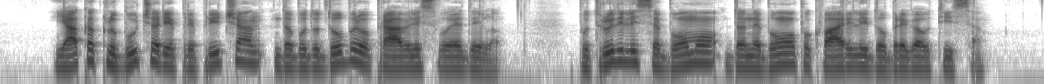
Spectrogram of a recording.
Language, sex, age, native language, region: Slovenian, male, 18-29, Slovenian, Pomurje region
